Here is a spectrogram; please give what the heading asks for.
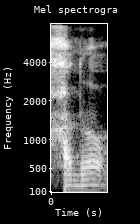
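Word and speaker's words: חֲנוֹךְ: Le septième nom de cette généalogie est le fameux Enoch, que l'on prononce Hanor en hébreu, référence Strong 2585.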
